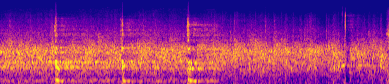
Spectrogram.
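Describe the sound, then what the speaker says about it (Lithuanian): Loud audience applause at a school šimtadienis celebration, a steady dense wash of clapping lasting the whole stretch with a few sharper individual claps standing out. "Garsiais plojimais."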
